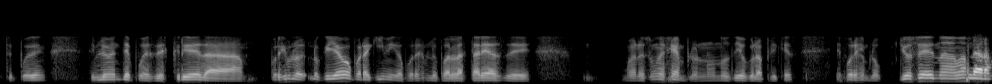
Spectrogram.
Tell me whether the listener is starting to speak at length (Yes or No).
No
